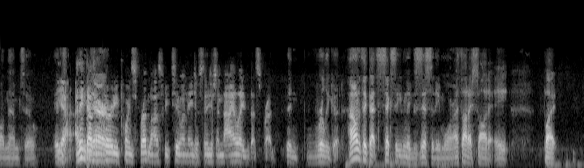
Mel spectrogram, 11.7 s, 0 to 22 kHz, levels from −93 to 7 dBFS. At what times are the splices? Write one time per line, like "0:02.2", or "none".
0:05.6
0:06.9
